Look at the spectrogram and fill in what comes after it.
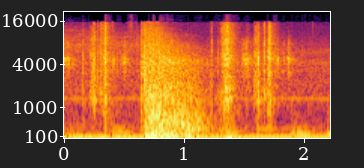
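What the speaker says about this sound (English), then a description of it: "So every time I fire it, just like a real shotgun, I have to hit down to pump it back and up to bring in the new shell." A video game shotgun fires one loud, booming blast, with sharp mechanical clicks of the pump action before and after it.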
